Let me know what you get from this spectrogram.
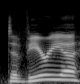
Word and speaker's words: Davyria: Deveria Heroes of Eternal, Here is Daviria Heroes of Eternity. That is spelled D-A-V-Y-R-I-A.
